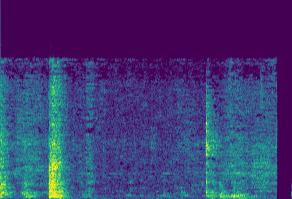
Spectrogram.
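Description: Garlic and ginger paste is stirred in hot oil in a pan with a utensil, giving a couple of louder metallic scrapes against a steady soft sizzle, close by and with no talk.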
